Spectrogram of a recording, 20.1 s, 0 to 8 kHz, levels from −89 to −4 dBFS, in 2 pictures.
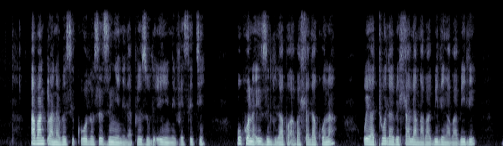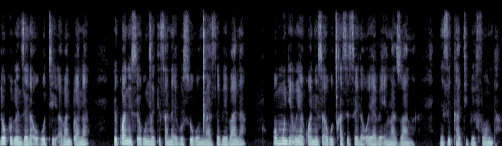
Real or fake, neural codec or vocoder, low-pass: real; none; 7.2 kHz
